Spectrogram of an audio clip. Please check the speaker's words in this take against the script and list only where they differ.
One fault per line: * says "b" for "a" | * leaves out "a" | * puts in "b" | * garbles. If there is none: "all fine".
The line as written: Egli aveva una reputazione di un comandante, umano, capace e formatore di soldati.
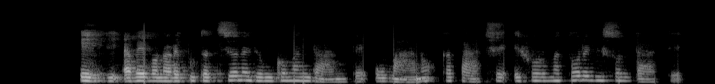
all fine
